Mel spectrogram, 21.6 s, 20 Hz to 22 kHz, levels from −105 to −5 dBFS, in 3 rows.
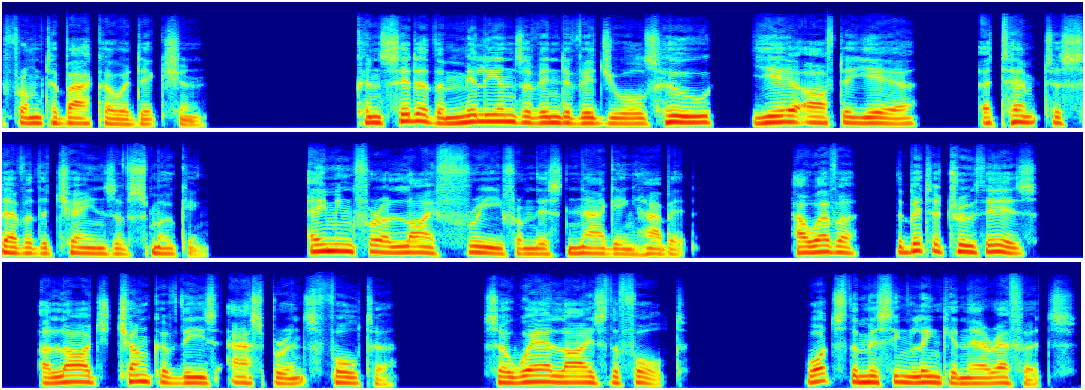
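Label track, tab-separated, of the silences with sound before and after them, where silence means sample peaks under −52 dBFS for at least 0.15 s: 1.350000	2.370000	silence
4.730000	5.000000	silence
6.090000	6.510000	silence
8.570000	9.240000	silence
11.820000	12.470000	silence
12.900000	13.170000	silence
14.100000	14.660000	silence
17.030000	17.630000	silence
18.960000	19.780000	silence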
